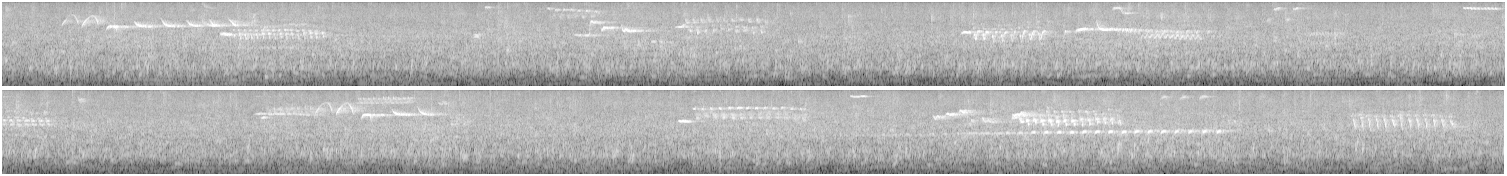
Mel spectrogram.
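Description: Birdsong from a Japanese robin and a blue-and-white flycatcher singing nearby: short phrases of high whistles and trills, one every few seconds, over a steady background hiss.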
